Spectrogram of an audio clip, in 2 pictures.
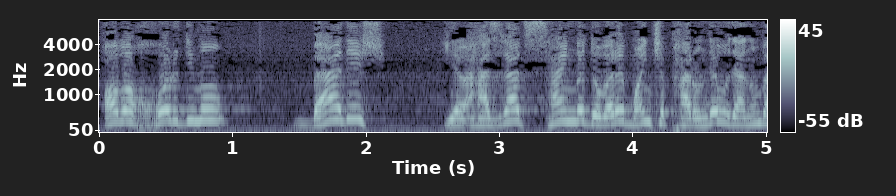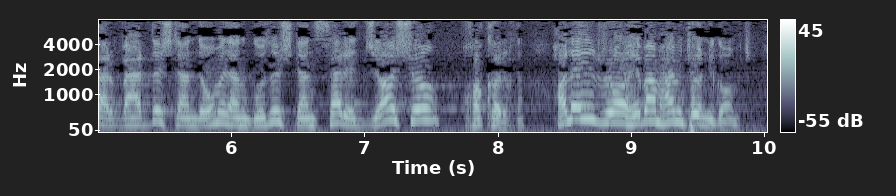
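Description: A man preaching in a storytelling lecture, his voice sitting high and leaping up and down as he narrates. He lingers on slow, weighted phrases and then rushes through asides. The sound is dull and lo-fi. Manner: animated, swings between slow stressed phrases and quick asides. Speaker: religious lecturer.

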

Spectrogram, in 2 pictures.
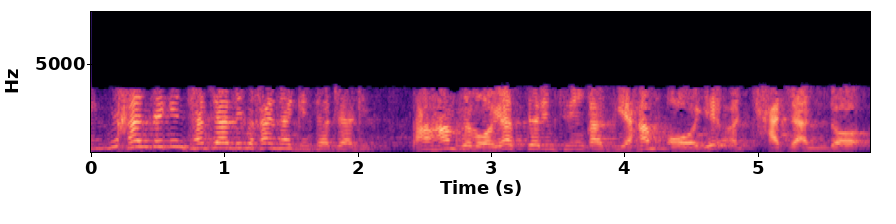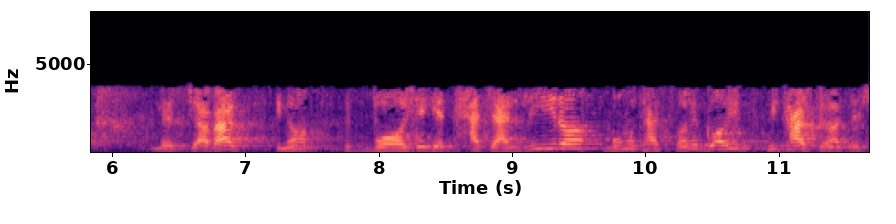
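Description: A man teaching religious philosophy in a lecture, posing questions and answering them himself. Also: high-pitched. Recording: phone-like lo-fi audio with faint noise.

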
